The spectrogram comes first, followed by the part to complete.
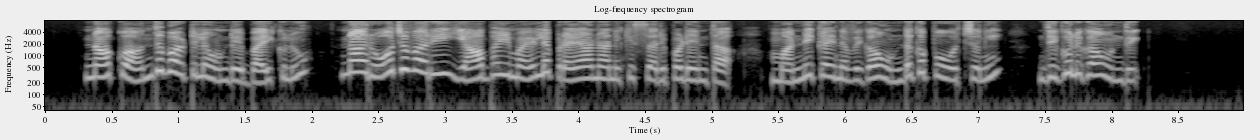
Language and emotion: Telugu, fearful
